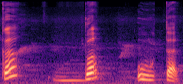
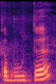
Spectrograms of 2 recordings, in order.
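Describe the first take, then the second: First: कबूतर very slowly, broken into क, ब, ऊ, तर with gaps; sounded out. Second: Said in the usual way. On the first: Shown as a demonstration. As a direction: stretch कबूतर sound by sound for a learner. (कबूतर को टुकड़ों में धीरे-धीरे) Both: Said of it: "एक एक, अ, जो हरूफ है उसके साथ बताया".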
